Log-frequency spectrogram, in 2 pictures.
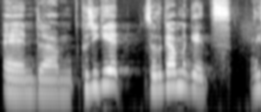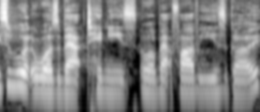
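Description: Speaking with an Australian accent, a woman at a fairly low pitch talks at a fairly quick pace with hardly any pauses. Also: ordinary pitch variation. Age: 30s. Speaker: comedian and former teacher. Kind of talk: casual chat.

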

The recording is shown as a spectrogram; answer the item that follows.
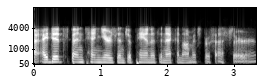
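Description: A man speaks with a Midwestern American accent. His pitch variation is ordinary. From US Midwest (Michigan and Iowa). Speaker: professor. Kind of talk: interview.

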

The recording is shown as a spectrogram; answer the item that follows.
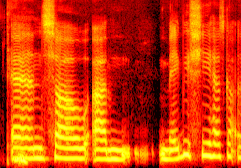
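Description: The speaker is a woman with a fairly low pitch. Her pitch variation is ordinary. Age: 60s. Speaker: clinical nutritionist and herbalist. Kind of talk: interview conversation. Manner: halting, many fillers.

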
